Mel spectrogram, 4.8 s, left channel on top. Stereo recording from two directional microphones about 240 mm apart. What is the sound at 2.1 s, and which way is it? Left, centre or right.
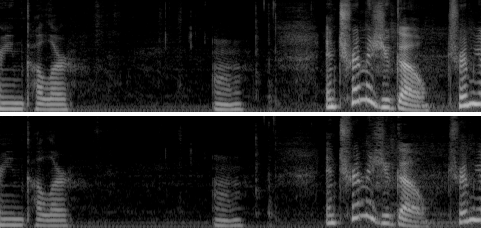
Speech, left.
